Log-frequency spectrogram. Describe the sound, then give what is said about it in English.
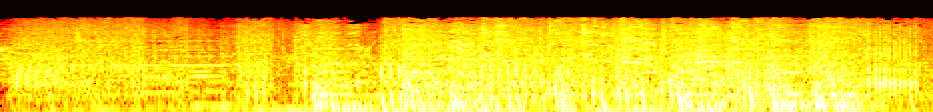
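A cinematic explosion erupts a few seconds in, a deep booming blast followed by sustained loud rumbling and crackling, layered over an already busy, noisy action soundtrack with no clear speech. “We had a lot of difficulty with this scene with the timing that explosion, I remember.”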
